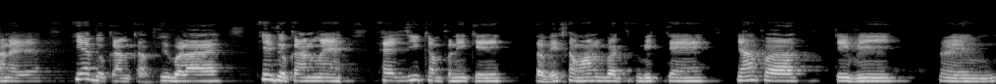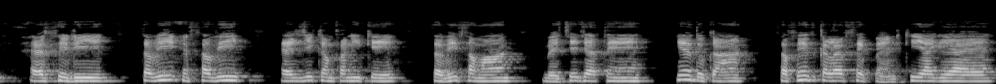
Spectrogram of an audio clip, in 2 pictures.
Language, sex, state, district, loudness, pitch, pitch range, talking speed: Hindi, male, Bihar, Lakhisarai, -17 LUFS, 160 Hz, 155-170 Hz, 125 wpm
